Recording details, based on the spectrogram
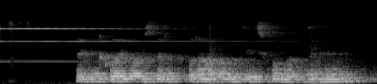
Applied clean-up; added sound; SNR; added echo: none; Bell; 18 dB; reverberation time 0.9 s.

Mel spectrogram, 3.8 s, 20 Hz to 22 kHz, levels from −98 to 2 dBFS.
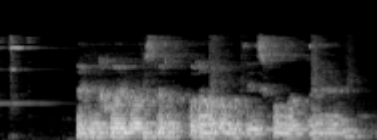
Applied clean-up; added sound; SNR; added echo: classical method WPE with log-MMSE.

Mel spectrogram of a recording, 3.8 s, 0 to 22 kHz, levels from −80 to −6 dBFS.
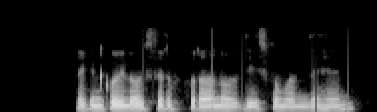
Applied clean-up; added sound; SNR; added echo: none; none; none; none.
